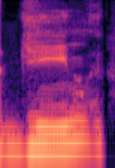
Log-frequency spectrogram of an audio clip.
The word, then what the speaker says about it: Gein: Right now, the hot topic is Ed Gein or Gein, and I appreciate that correct German pronunciation.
